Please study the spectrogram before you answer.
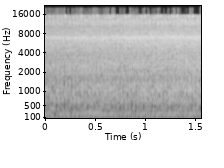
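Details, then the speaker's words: Chevrolet Captiva at idle during a noise comparison, averaging 72 decibels. Smooth, even idle with a steady low hum and no ticking or knocking; a healthy idle after the engine checked out good overall. "Dari noise-nya, suaranya juga apa perlu kita ambilan pembanding suara. Average 72 decibel."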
